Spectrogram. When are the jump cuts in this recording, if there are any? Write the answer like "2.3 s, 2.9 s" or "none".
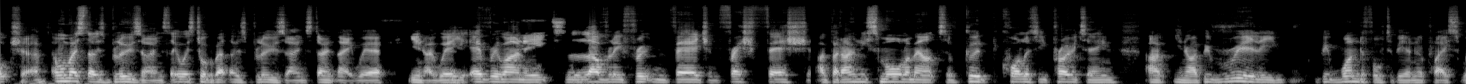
8.1 s, 11.4 s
